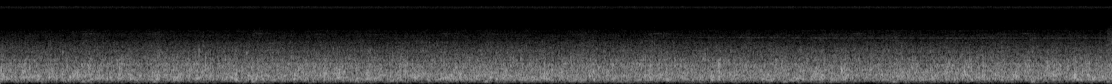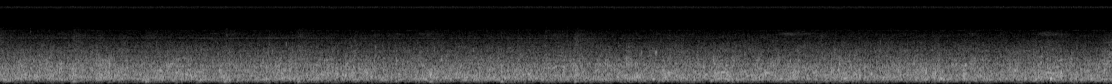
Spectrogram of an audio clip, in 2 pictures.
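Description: Small forest stream flowing steadily over flat rock and little cascades, a constant splashing and gurgling of water.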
